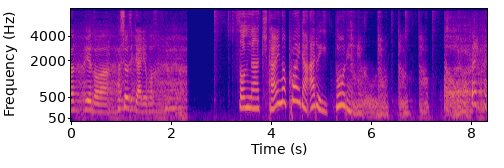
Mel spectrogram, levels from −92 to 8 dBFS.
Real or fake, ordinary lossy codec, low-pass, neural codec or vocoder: fake; none; none; codec, 16 kHz, 1 kbps, FunCodec, trained on Chinese and English, 50 frames a second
